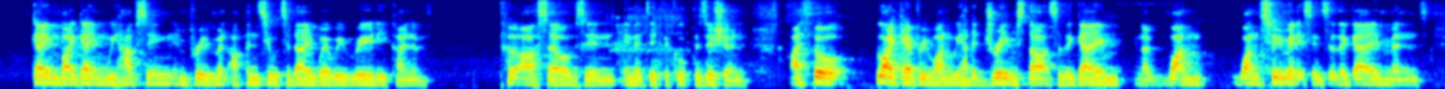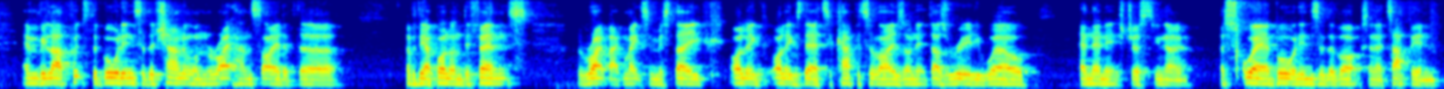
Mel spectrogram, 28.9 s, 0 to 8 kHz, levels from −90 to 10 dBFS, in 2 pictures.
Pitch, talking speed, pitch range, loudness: 120 Hz, 195 wpm, 115-130 Hz, -23 LUFS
